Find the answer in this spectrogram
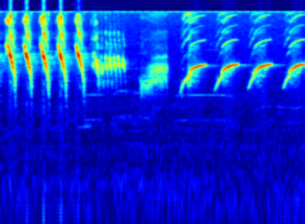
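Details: Long-tailed shrike singing actively: a quick run of falling chirps, a short buzzy trill and a harsh rasp, then four clear rising whistled notes evenly spaced.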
